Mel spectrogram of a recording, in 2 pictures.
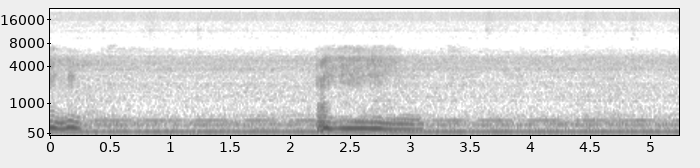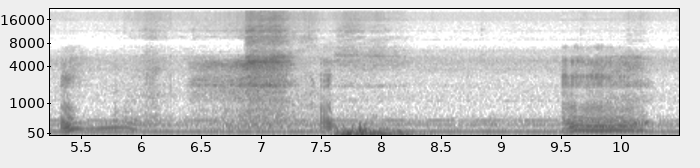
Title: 4/11/23 - more of my cat snoring in my ear.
